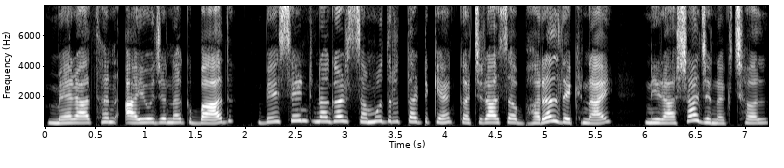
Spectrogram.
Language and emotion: Maithili, sad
